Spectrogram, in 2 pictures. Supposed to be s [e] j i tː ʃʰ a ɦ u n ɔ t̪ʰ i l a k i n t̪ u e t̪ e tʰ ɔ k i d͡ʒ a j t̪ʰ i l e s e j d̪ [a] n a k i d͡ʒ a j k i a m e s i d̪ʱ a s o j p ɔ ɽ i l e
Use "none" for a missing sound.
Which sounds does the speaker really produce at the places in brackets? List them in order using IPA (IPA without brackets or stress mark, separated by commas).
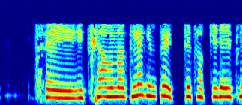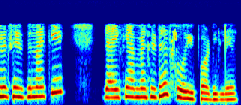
e, i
